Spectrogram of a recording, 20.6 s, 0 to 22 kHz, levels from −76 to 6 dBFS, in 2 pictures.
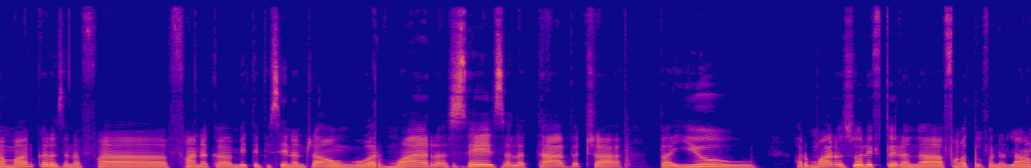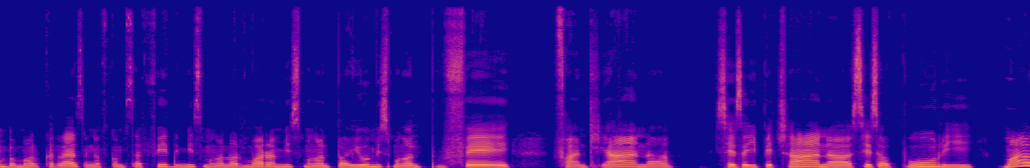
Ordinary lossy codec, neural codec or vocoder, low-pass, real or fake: none; none; none; real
